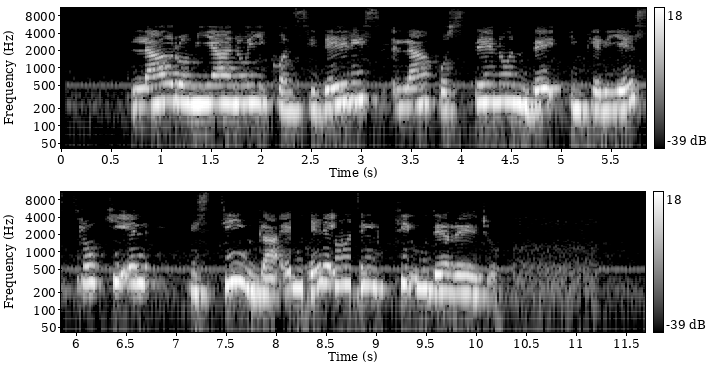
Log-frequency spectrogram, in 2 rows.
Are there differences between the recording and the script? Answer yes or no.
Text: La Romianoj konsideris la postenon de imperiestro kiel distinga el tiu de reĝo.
yes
